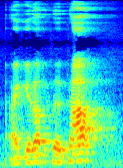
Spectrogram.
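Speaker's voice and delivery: ordinary delivery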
